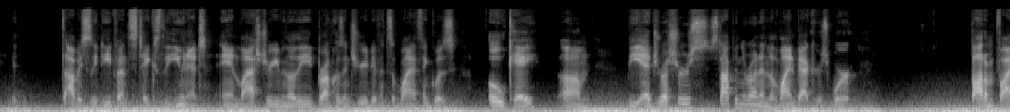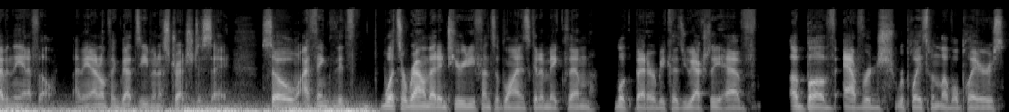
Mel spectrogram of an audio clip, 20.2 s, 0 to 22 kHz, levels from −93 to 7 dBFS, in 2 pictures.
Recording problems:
low rumble; noticeable; until 14 s; 15 dB below the speech

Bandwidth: 15 kHz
